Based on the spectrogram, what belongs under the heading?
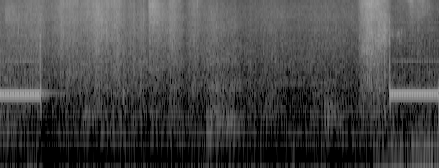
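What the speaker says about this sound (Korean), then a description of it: "자, 바로 전화 연결해 볼까요?" On a radio show, a phone call rings out while connecting, with a steady tone at the start, a quiet gap, then the tone resuming at the end.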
